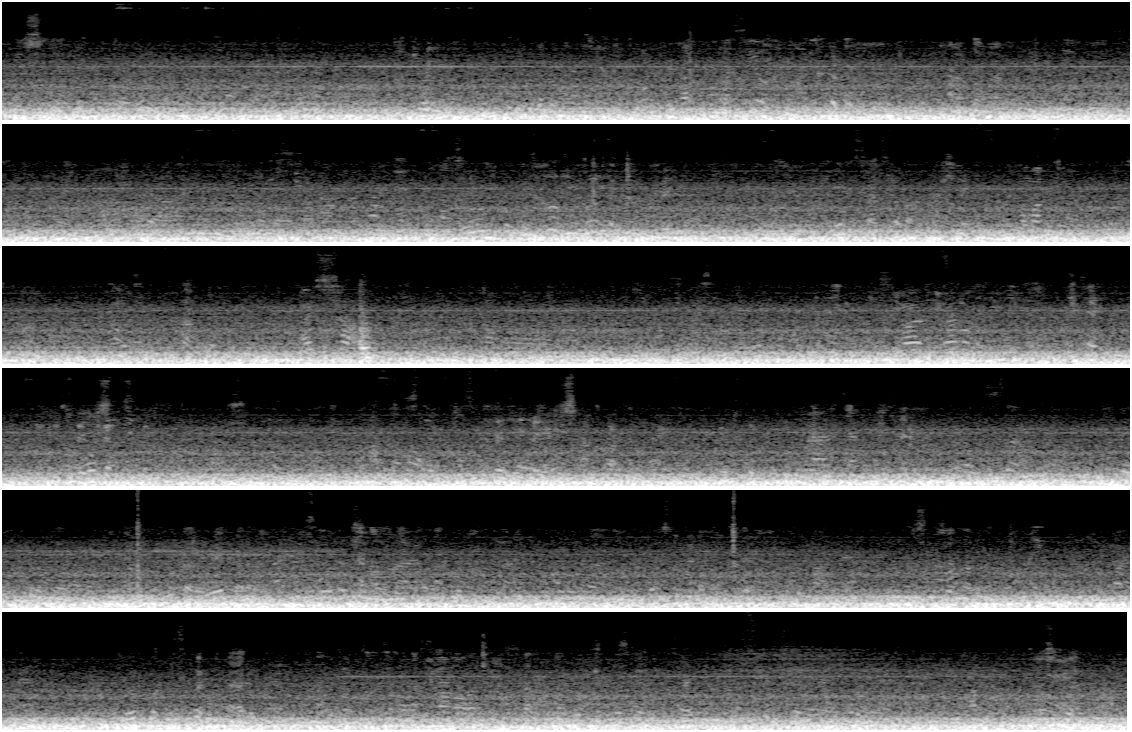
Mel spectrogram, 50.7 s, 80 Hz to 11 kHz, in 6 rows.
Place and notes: inside the shinkhansen train - coming from tokio - direction takasaki - recorded at and for the world listening day sunday the 18th of july2010
international city scapes - social ambiences and topographic field recordings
